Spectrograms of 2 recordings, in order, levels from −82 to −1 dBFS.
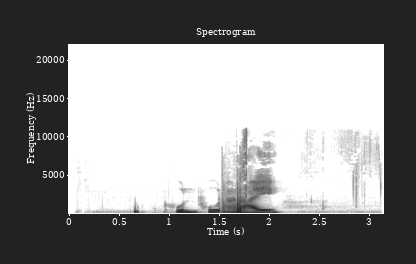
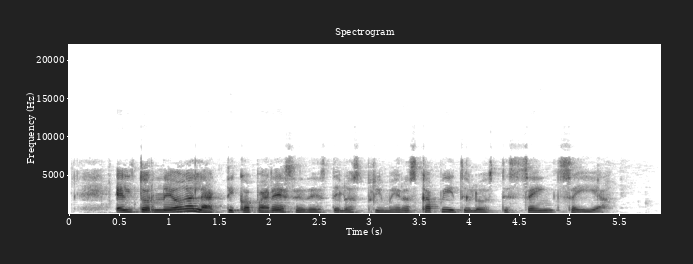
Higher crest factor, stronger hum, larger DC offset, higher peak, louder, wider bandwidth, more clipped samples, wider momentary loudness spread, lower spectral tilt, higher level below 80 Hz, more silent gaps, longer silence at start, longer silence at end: about the same, 24 dB vs 20 dB; neither; neither; about the same, 0 dBFS vs -2 dBFS; about the same, -22 LUFS vs -22 LUFS; first, 11.5 kHz vs 9 kHz; neither; first, 15 LU vs 11 LU; first, -6 dB/octave vs -4.5 dB/octave; first, -54 dBFS vs -70 dBFS; neither; first, 0.65 s vs 0.15 s; first, 1.05 s vs 0.5 s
